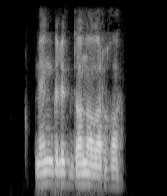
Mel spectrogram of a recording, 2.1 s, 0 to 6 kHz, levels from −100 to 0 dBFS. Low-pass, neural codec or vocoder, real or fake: 5.4 kHz; none; real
